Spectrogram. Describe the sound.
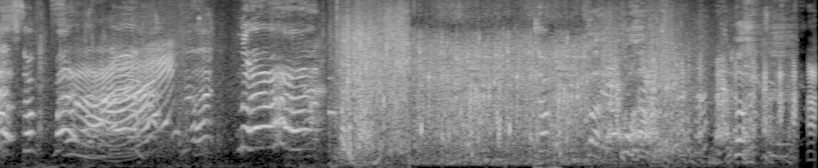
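A person thrown into a lake hits the water with a loud splash, followed by sustained sloshing and churning. Laughter and voices come just before the plunge, and talk carries on over the moving water.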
